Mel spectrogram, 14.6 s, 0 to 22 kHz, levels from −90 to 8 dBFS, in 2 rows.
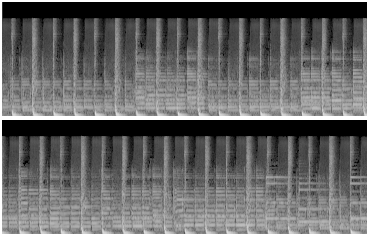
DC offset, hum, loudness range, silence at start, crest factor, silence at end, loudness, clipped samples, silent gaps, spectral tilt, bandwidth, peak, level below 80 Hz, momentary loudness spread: under 0.1%; none; 1 LU; 0 s; 16 dB; 0 s; -17 LUFS; under 0.1%; none; -4.5 dB/octave; 12.5 kHz; 0 dBFS; -18 dBFS; 2 LU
